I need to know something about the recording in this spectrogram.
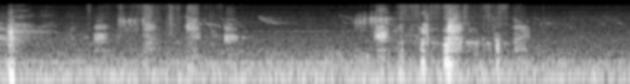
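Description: Shiba Inu dog making short, scattered sounds: one sharp sound right at the start, then a quick cluster of them about four seconds in.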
